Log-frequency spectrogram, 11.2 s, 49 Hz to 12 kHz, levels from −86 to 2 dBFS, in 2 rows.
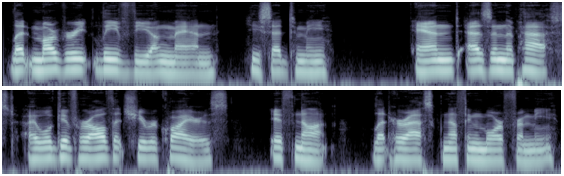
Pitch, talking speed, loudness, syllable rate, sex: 130 Hz, 170 wpm, -19 LUFS, 4.4 syllables/s, male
